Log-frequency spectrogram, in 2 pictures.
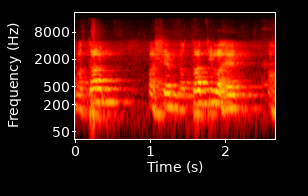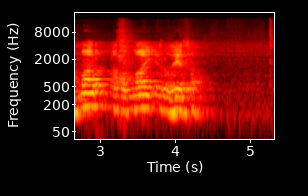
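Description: An elderly man reads aloud into a microphone in a slow, measured voice.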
